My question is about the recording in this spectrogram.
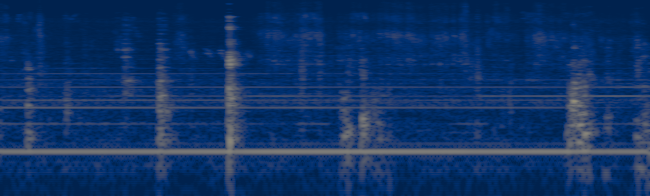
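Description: A steady hum at one pitch, with a few sharp clicks and knocks scattered through it, the sharpest a little under two seconds in.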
